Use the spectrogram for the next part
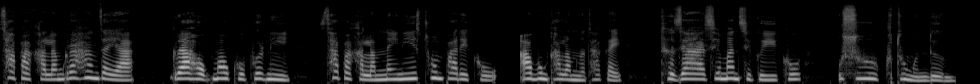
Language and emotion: Bodo, fearful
